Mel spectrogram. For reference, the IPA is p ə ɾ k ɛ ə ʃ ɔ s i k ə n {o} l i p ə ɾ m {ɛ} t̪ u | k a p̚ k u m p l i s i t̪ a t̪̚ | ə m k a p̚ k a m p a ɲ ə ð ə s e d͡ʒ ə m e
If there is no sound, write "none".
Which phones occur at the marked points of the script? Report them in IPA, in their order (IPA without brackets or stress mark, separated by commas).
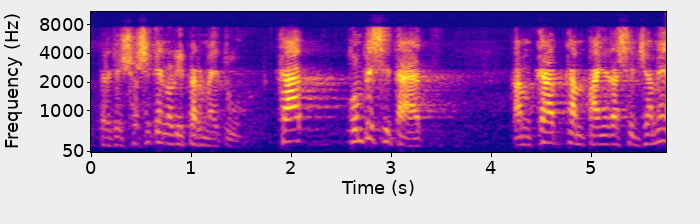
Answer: o, ɛ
